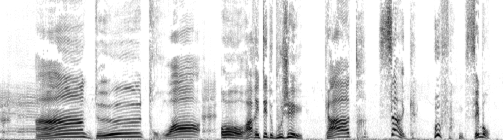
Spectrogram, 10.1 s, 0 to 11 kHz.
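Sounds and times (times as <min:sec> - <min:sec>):
sheep bleating: 0:00.0 - 0:01.5, 0:03.8 - 0:04.5
speech: 0:00.7 - 0:09.9.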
